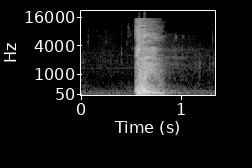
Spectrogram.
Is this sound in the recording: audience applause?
no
